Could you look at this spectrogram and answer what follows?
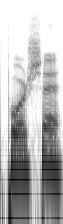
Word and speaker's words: Porsche: And Catpoet said, "I'm right, because it's Porsche, it is German, and the E is pronounced."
